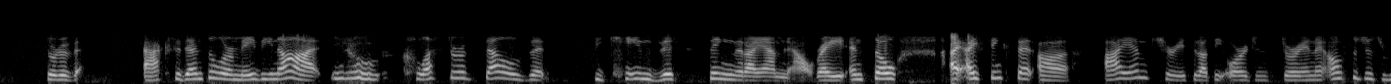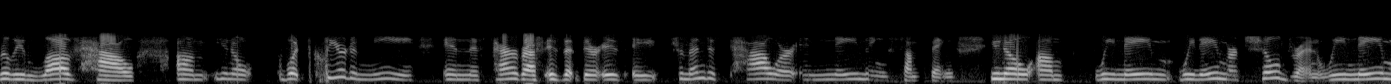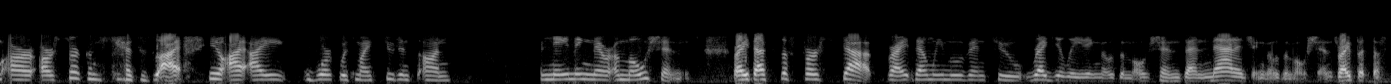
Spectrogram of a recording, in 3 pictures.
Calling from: New Jersey, United States; from New Jersey.

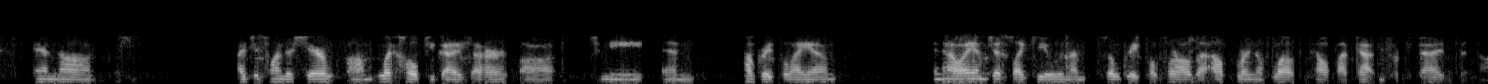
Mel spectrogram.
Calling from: Detroit, Michigan, United States; Hi, this is … I'm calling from Detroit.

